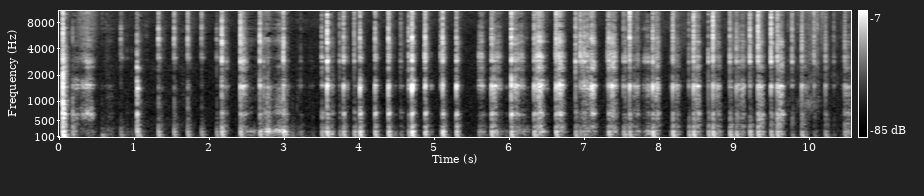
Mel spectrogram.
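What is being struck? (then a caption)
Plastic hand pump barrel. Fingertips and nails tap and scratch along the textured plastic barrel of a hollow, teal cylindrical plastic balloon hand air pump with a yellow end cap and plunger, lying on a table. A rapid, uneven series of about 46 short, dull, hollow taps with a low body is heard, mixed with brief scratchy rasps. Each tap dies away almost instantly with no ring.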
